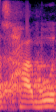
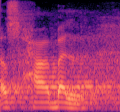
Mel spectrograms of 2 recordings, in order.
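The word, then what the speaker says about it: أَصْحَابَ: pun setelah rapat Indah pasti barisnya Fatah ashhaaba tidak dibaca Ashabul tapi ashabi dibacanya ashabal Inna sesungguhnya ashabal jannaty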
